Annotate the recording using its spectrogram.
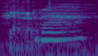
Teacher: Just the tip of your tongue on the front of your palate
